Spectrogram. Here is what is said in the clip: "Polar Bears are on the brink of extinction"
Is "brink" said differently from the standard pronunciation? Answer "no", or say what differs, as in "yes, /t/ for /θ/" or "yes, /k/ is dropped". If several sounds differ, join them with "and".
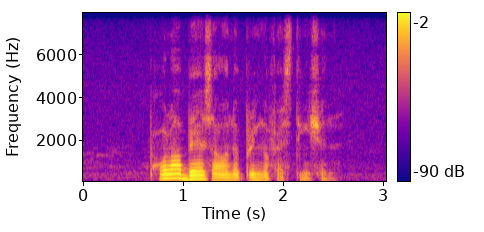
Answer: yes, /k/ is dropped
